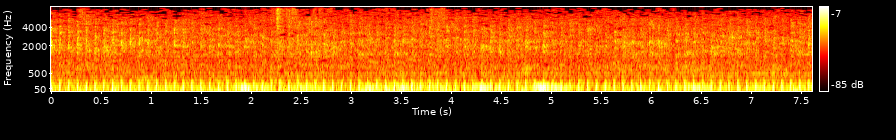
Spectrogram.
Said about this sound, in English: The next exercise is bring your mind away from the water pump, if it goes there, by directing it to other sounds which are here in the kunja, in the forest grove.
